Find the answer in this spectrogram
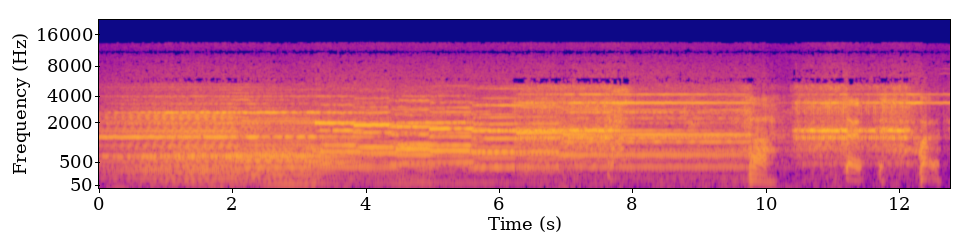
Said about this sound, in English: The phone.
